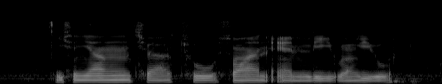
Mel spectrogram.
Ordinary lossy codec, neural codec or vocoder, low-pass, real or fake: none; codec, 16 kHz, 16 kbps, FunCodec, trained on Chinese and English, 50 frames a second; none; fake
